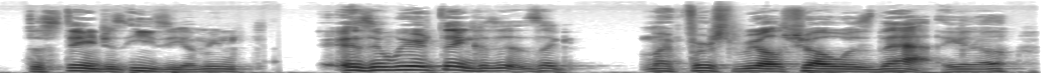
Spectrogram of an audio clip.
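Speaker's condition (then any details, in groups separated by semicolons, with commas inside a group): Cerebral palsy; brain injury, present from birth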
